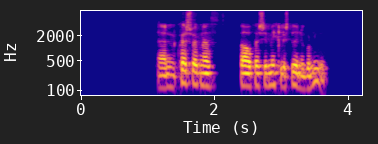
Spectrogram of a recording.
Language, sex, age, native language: Icelandic, male, 50-59, Icelandic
